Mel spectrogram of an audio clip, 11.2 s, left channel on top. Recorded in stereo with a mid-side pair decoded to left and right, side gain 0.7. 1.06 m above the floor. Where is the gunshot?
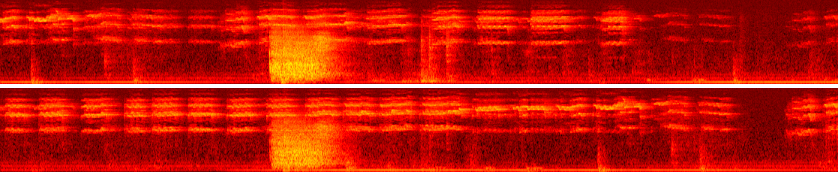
60° left, 5 m.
